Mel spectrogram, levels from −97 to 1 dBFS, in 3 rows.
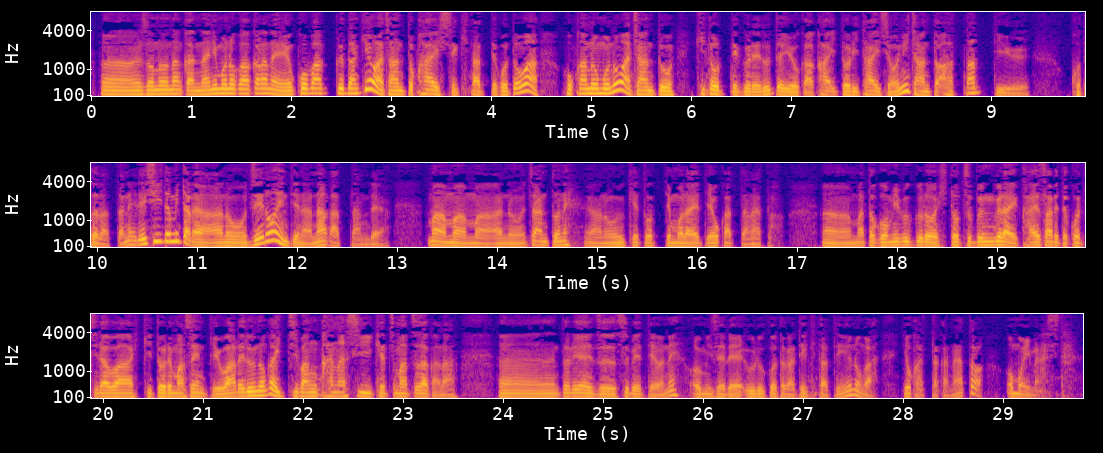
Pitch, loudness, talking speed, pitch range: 115 Hz, -17 LUFS, 445 characters per minute, 105-130 Hz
